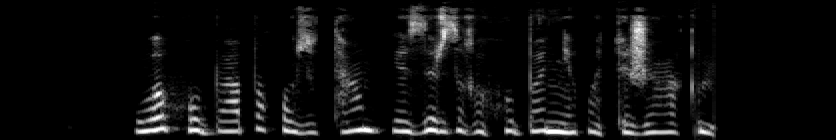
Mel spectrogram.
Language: Kabardian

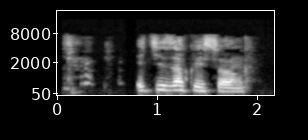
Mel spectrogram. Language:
Kinyarwanda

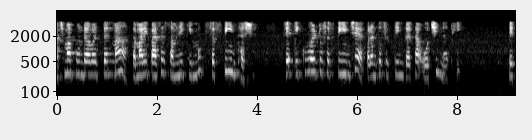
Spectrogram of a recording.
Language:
Gujarati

